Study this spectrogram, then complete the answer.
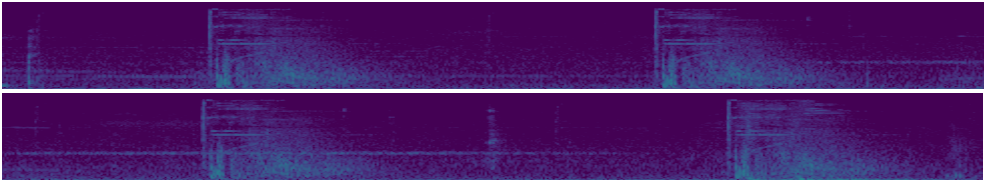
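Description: Magical game effects whoosh and shimmer in repeated bursts.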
